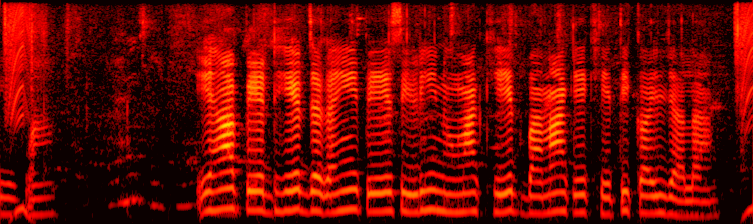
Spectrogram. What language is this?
Bhojpuri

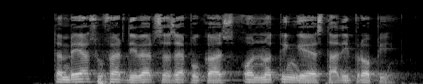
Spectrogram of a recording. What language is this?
Catalan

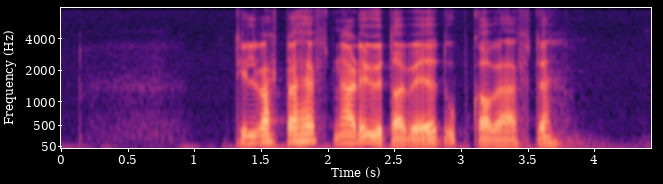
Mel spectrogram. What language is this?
Norwegian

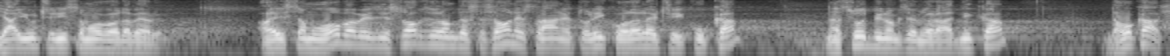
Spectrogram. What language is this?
Serbian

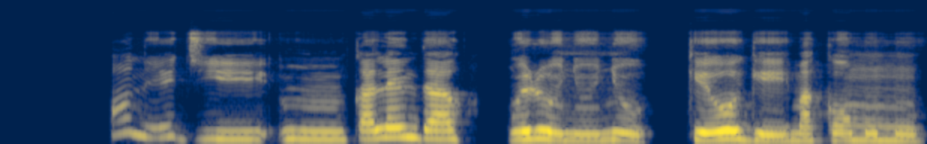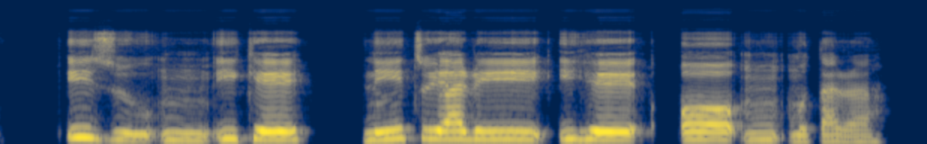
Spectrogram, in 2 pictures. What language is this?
Igbo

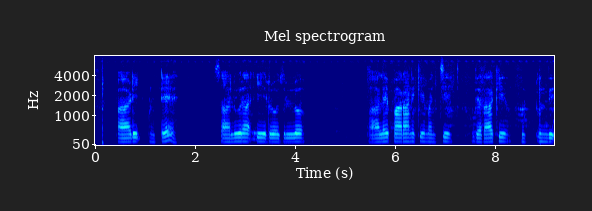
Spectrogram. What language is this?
Telugu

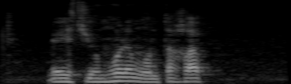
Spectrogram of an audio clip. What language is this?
Persian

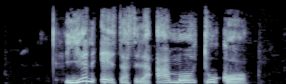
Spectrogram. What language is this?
Esperanto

